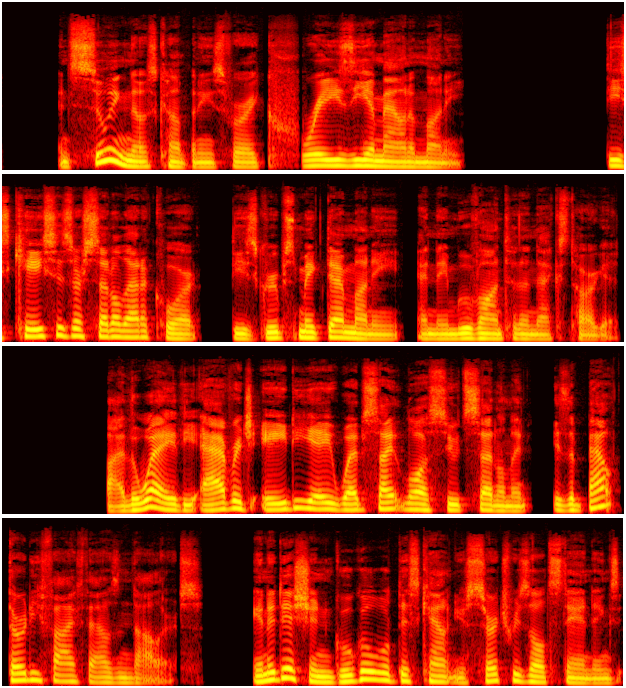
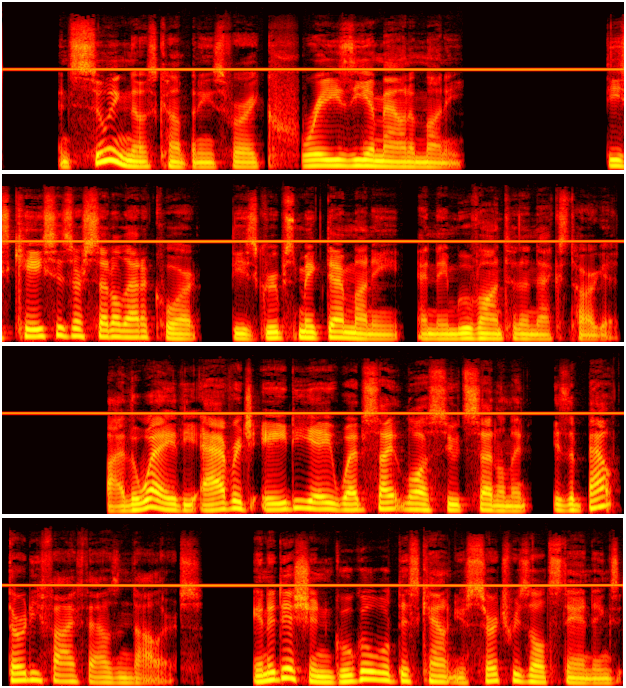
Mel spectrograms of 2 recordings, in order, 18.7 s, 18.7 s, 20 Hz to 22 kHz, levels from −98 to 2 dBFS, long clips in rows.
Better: first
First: none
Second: high-pitched whine; loud; throughout; 4 kHz, 7 dB below the speech

